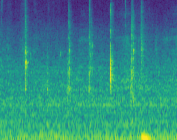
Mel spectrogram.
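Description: Quiet chewing of a dense, crunchy food like a power bar: a handful of sharp crunches spaced irregularly over a few seconds, with no one talking.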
